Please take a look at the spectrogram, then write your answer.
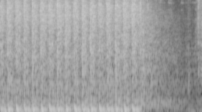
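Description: An AUG rifle in the video game The Division fires a rapid burst of about twenty evenly spaced shots, loud and close, then stops and leaves a fading ring.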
